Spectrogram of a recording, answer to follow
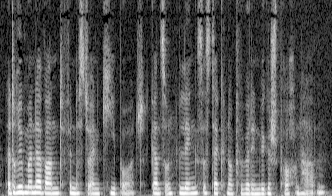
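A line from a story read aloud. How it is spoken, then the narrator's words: Quiet. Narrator (German): sagt Herrick leise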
